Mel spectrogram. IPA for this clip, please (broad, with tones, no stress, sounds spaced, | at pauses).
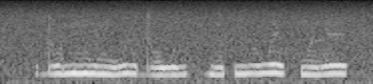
d o˧ n ũ˧ w ũ˨ w ɨ˦˨ d o˨ w iː˨˦ k b ɛ̃˧ p ŋ ɨ˦ w e˦˨ kʷ ɛ̃˧ l e˦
